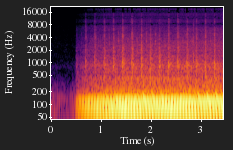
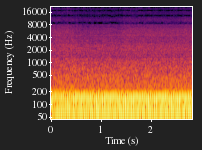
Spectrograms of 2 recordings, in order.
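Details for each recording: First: Lincoln Town Car V8 that burns about a quart of oil every 2,000 miles, after a burnout: steady idle with regular light tapping at about 160 per minute; owner suspects low oil or old accessories and plans to check the oil pressure. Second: Lincoln Town Car V8 ($1,200 beater, burns oil, overdue change) driving at low rpm in rain: deep even loping burble, steady pulses, no knocks or misses; healthy V8.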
